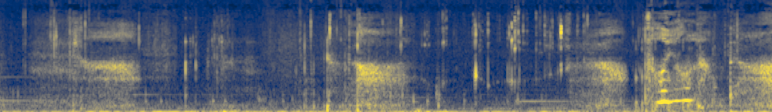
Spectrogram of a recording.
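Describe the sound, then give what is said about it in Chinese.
Grapes being chewed and bitten, quiet wet crunches and squelches repeating irregularly, with faint whispering in the background. “我还在这直播的里头吃了，吃了葡萄。”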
